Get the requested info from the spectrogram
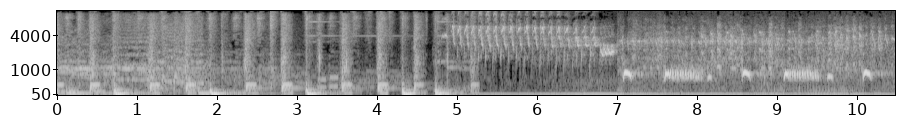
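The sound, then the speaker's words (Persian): Punchy music stabs give way to a bright chorus of birds chirping, with busy overlapping tweets followed by clear, repeated calls that carry steadily to the end, with no voices. “قبل ما که می دیدیم در دیوارا این پرنده ها خانه جور می کردن، می رفتیم یا زینه را می موندیم یا به یک ترتیب مقصد بالا می شدیم، پرنده ها را از اولانه هاشان می کشیدیم، از بام خدا کشان می کردیم، گفتیم یکان تو مورد می کشیدیم و بر ترتیب بسیار آزار می دادیم.”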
